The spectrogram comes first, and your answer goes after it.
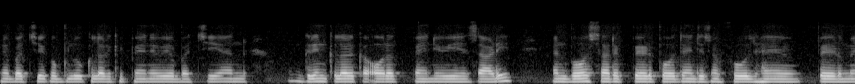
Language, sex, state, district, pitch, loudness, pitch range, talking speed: Hindi, male, Goa, North and South Goa, 130 Hz, -18 LUFS, 130-135 Hz, 180 wpm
